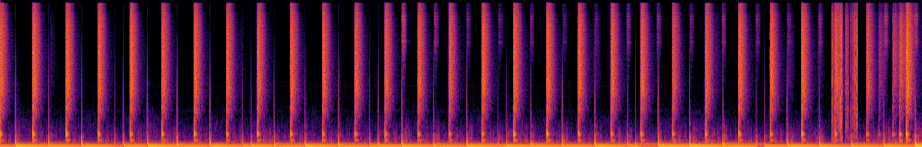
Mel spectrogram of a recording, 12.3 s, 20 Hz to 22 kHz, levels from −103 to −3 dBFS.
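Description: Cable scratch noise runs from 11.09 to 11.43 s: a dense, uneven burst of scratching and rustling sits over the music, only slightly quieter than it. The likely cause is a worn cable or connector being moved, its contact resistance fluctuating rapidly.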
